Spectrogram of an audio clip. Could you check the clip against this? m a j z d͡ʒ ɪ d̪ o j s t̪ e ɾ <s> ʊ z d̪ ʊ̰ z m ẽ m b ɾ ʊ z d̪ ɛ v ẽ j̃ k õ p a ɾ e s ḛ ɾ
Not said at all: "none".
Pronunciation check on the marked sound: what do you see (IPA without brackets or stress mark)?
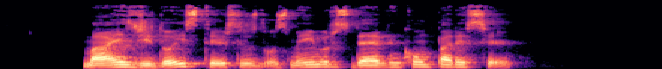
s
